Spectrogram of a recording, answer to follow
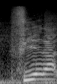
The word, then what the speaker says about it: Fiera: Estamos en la puerta de entrada y en italiano se dice la Fiera de Milano.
